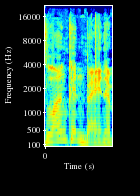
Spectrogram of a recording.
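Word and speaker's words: Lånkebanen: then they told me the correct way to pronounce it is lung convenor but they also told me that everyone just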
